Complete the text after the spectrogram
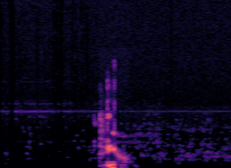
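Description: A young woman makes a brief loud vocal sound close to a microphone.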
